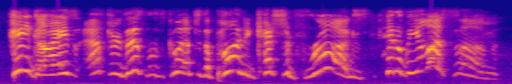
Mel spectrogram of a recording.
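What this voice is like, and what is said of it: Scruffy young boy cartoon voice. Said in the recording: “if I play a boy, which I've done on several occasions, he's just pretty scruffy. I call it my Ash Ketchum impression from Pokemon”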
